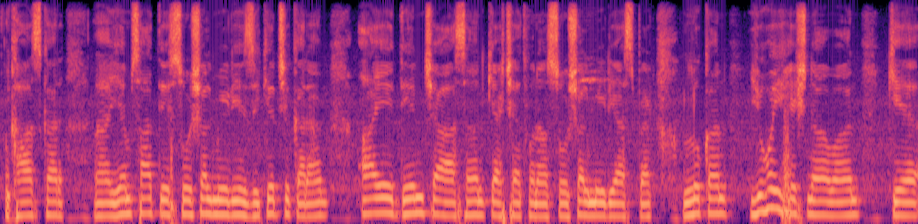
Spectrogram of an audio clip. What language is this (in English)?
Kashmiri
